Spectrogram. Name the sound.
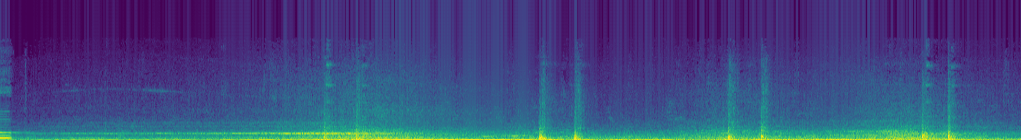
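train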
